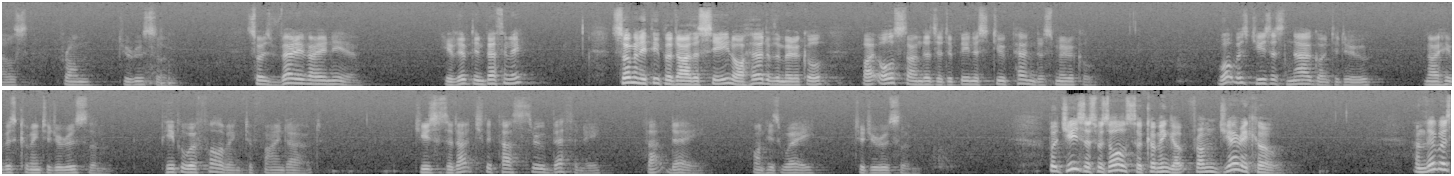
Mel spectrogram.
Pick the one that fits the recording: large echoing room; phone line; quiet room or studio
large echoing room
